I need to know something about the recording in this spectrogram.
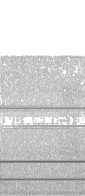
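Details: Steady high electronic laser firing tone as the laser is slowly pulled back during endovenous laser ablation (EVLT) of the great saphenous vein.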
